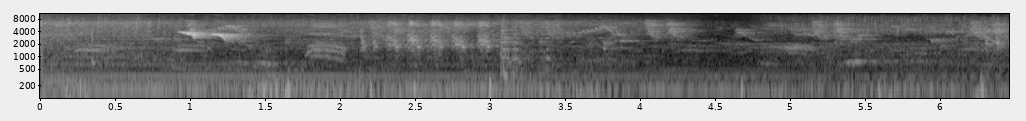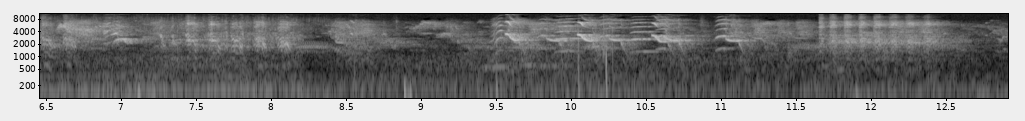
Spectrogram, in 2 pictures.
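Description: Small birds chirping and calling in short high notes, thickest near the end, over faint held tones of background music that fade out partway through.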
